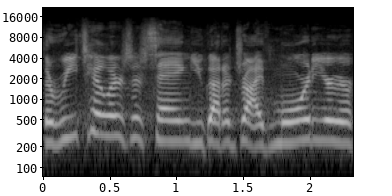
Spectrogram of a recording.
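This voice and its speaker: With a New York accent, a woman speaks at a high pitch with ordinary pitch variation. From US Northeast, New York. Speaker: company founder and CEO. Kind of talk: conference panel presentation.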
